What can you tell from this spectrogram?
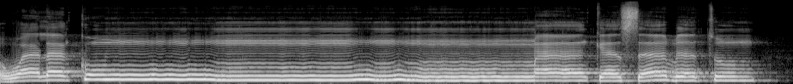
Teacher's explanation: gunnah terlalu panjang, berlebihan, ya, terlalu menikmati gunnah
